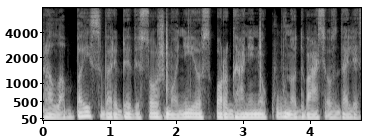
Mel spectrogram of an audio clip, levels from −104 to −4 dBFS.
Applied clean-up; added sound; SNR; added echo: neural mask model Resemble Enhance denoiser.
